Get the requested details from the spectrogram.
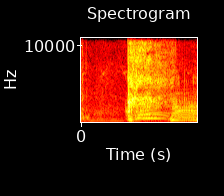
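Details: Cough in an acted TV advertisement for cough lozenges; cough.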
